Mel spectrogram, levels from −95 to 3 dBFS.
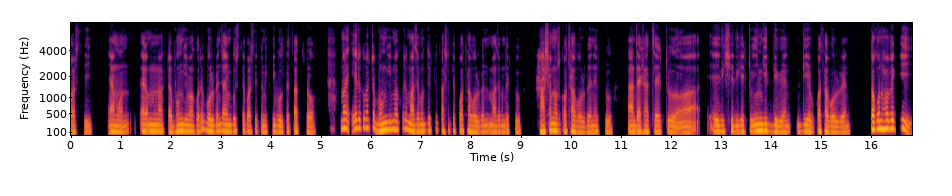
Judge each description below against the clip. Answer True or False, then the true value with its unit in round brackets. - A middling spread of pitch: False (2.3 semitones)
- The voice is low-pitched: True (115 Hz)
